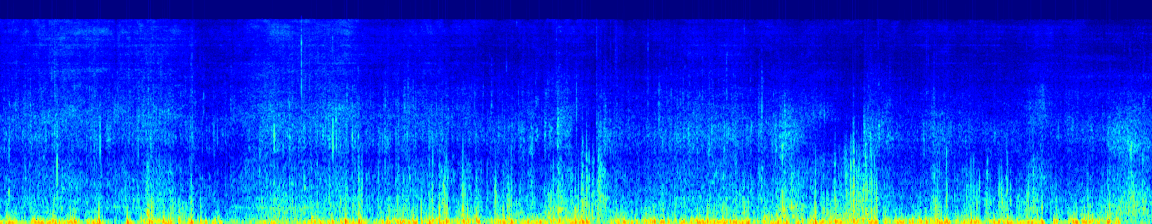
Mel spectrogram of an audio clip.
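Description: Mountain bike ridden fast down a dirt trail: tyres rolling over dirt and frequent short rattles and clacks from the bike, under heavy wind buffeting on the microphone.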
